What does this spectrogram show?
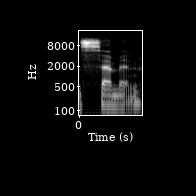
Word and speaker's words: salmon: Silent in salmon.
